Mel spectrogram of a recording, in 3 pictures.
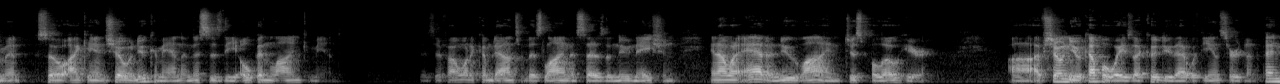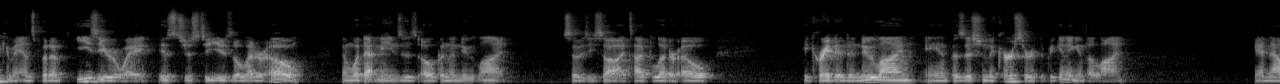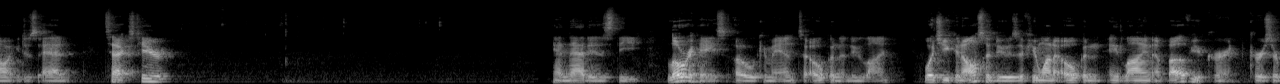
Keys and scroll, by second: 15.3 o.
